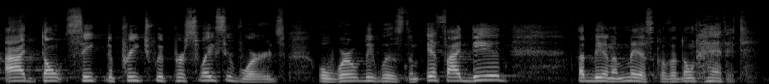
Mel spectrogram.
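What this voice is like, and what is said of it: Rural country dialect. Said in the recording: “I'm a country boy from Union Chapel. You've heard my dialect. You've heard my tone. ... I'd still sound like a hick.”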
